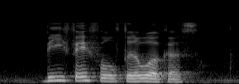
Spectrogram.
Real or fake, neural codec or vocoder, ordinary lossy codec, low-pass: real; none; none; 7.2 kHz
